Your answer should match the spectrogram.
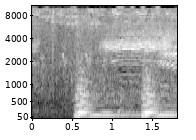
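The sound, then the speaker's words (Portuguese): Two bleats from sheep and goats in a field, each starting sharply and wavering for nearly a second, fairly loud with no talking. “Jacó mandou chamar Raquel e Leia para que viessem ao campo, onde ele estava com suas ovelhas e cabras”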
